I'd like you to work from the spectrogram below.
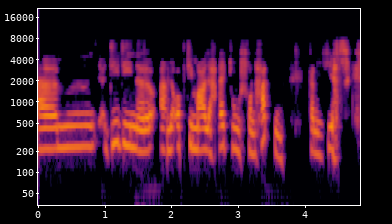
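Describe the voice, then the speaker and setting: The sound is dry and close, with no echo. The speaker is a woman. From France, raised trilingual, German mother. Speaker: veterinarian and university lecturer, animal welfare officer in horse racing. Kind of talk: interview. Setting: phone call.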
